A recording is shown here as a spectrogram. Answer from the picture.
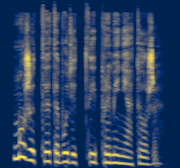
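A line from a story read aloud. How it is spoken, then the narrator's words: Quiet woman's voice. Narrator (Russian): тихо добавляет женщина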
